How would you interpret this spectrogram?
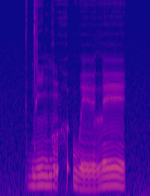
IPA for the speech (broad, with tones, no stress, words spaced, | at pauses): dĩ˦ɡũ˦˨ hʊ˦ʔ we˨ɪ̯ le˦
